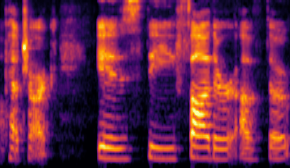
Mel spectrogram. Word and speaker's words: Petrarch: that brings us to patriarch or petrarch there's some disagreement as to how to pronounce it but there's General consensus that uh this man who I call petrarch is the father of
